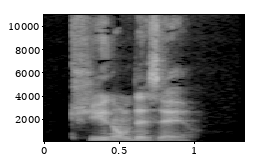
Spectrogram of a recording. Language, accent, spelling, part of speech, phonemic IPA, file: French, France, crier dans le désert, verb, /kʁi.je dɑ̃ l(ə) de.zɛʁ/, LL-Q150 (fra)-crier dans le désert.wav
- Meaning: to be a voice crying in the wilderness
